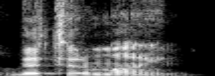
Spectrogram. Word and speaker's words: determine: They say, oh, determine. Determine, not determine. Even though the word mine is there, but even though it's there, it doesn't mean it's you or it belongs to you. So you cannot pronounce it the way you want it.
